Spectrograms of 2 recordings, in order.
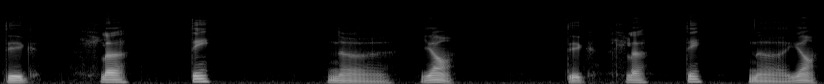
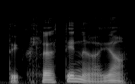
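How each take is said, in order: First: Dig, hla, ti, na, ya with a gap after each syllable; syllable-by-syllable demo. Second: Said in the usual way. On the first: Shown as a demonstration. Teacher showing the word for grindstone, Dig, hla, ti, na, ya separated. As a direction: sound out Dig, hla, ti, na, ya piece by piece. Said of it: "you can pronounce the G sound with the D I like this". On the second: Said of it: "like this".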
